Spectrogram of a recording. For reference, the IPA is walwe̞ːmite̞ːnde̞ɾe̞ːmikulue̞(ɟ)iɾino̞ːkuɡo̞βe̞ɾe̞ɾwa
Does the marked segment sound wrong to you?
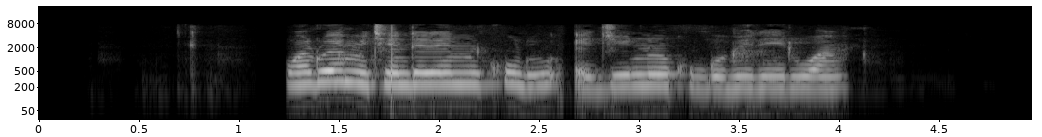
no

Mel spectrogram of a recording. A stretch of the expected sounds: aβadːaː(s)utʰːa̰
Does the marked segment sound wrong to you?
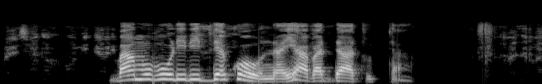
yes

